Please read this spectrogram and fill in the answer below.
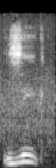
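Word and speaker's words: Zeek: My name is Zeke Burse. That's spelled Z-E-E-K. B as in boy, U-R-S-E. If you're in London, it's Z-E-E-K.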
